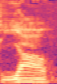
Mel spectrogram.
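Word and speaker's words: Yaw: I'm here at my brother's house, Yao, Y-A-W, that's how he pronounce his name, or spell his name as well.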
